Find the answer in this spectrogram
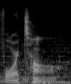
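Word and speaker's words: Fortemps: I think that's pronounced Fortan. It's very French.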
